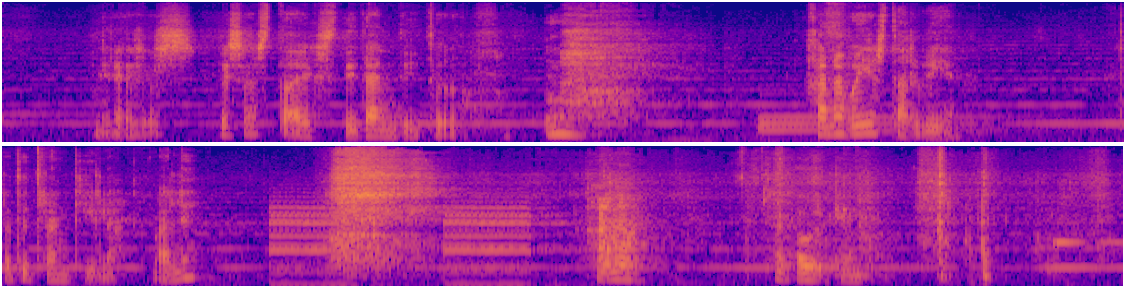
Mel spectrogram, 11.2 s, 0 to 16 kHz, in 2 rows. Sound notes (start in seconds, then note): 6.9 alarm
